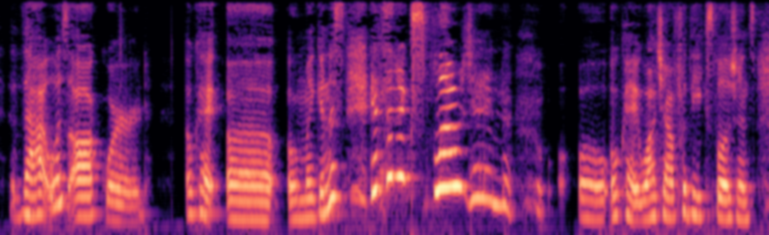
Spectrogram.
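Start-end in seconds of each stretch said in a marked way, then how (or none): 3.5-5.1 high, loud, drawn-out cry of alarm; alarmed exclamation. Real, not acted. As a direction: call out the danger, pitched high. Explosion in the game.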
